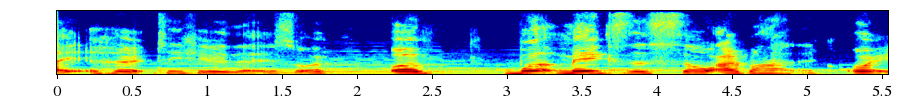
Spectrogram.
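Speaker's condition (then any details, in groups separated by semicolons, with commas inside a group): Cerebral palsy, mild; affects only mouth, lifelong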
